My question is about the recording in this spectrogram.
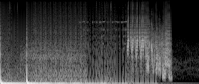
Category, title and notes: Music > Solo percussion
Industrial Estate 24
soundtrack, Ableton, industrial, chaos, loop, techno, 120bpm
